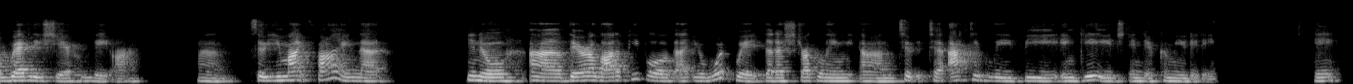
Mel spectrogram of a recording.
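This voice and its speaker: Professor from Trinidad, woman, lowish register, earnest and halting lecture delivery in a roomy space. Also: a bit bright, dull audio. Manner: frequent ums and uhs, earnest. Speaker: professor giving a talk. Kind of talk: webinar presentation.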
